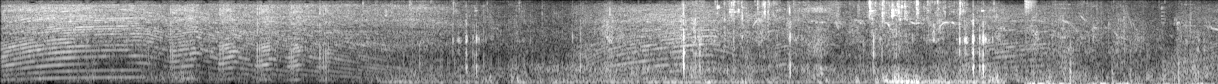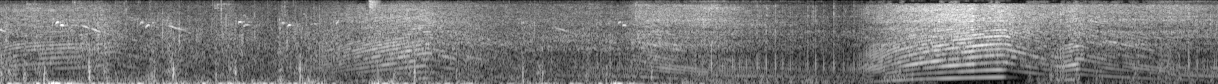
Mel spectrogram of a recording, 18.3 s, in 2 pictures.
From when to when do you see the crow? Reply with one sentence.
The crow can't be heard in this clip.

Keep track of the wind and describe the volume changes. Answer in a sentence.
The loudness of the wind goes up, then down.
